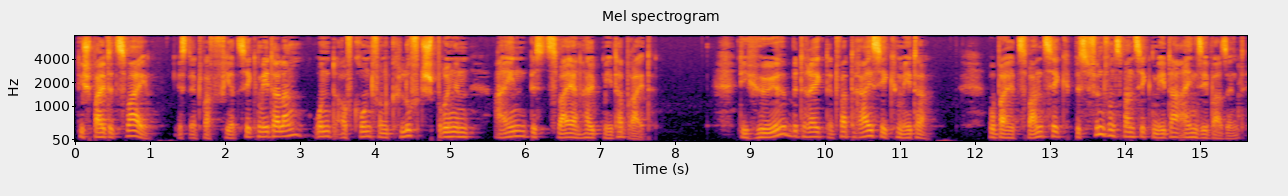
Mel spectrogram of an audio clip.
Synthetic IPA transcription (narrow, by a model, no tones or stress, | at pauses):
d̥iːʃpaltət͡sv̥aɪ | ʔɪstʔɛtv̥afɪɐt͡sɪçmeːtɐlaŋʔʊnta̰ʊfɡ̥ʁʊntfɔnkʰlʊftʃpʁ̥ʏŋən | ʔaɪnbɪst͡sv̥aɪaɪnɦalp̚meːtɐbʁa̰ɪt | d̥iːhøːəbətʁ̥ɛːk̚tʔɛtv̥adʁaɪsɪçmeːtɐ | vobaɪt͡sv̥ant͡sɪçb̥ɪsfʏnvʊntt͡sv̥ant͡sɪçmeːtɐʔa̰ɪnzeːba̰ːɐzɪnt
